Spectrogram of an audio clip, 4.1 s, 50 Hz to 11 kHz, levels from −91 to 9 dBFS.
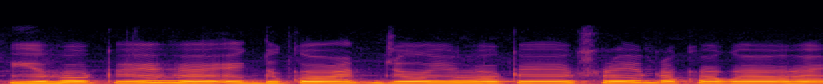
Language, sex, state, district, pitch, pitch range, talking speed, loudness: Hindi, female, Odisha, Malkangiri, 220 Hz, 215-230 Hz, 175 wpm, -12 LUFS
